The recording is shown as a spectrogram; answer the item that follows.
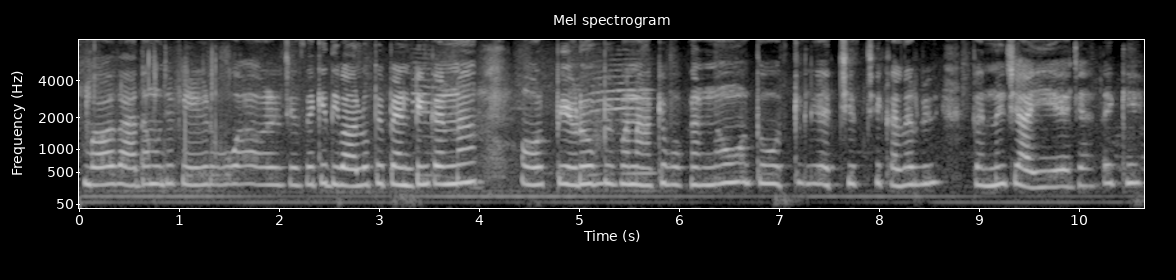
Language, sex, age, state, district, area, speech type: Hindi, female, 30-45, Uttar Pradesh, Lucknow, rural, spontaneous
